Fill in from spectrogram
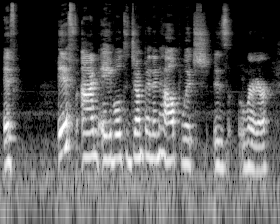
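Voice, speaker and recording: A woman's voice: on the high side, unhurried, a bit bright. A woman hosting a vlog in casual, chatty style, recorded inside a small camper trailer. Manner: chatty, laughs easily while talking. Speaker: vlog host. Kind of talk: casual chat to camera.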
